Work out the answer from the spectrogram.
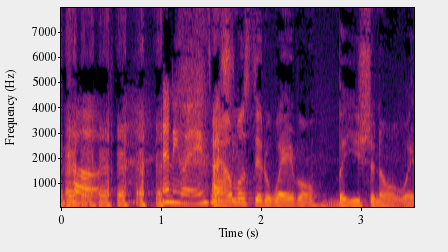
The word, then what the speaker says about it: huevo: But the H is silent, so huevo.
